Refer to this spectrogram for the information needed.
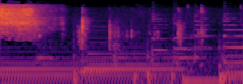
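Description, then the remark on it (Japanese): A bottle of carbonated water is cracked open with a short, loud burst of fizzy hiss at the start, then the sound fades into quieter background tones and small clicks. “今、今ハイ炭ボール今炭酸水開けたでしょ。”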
